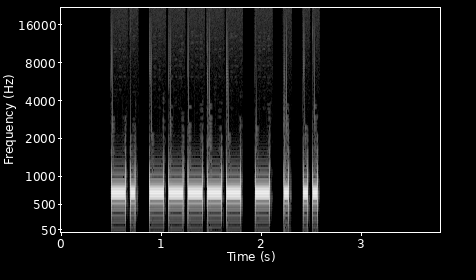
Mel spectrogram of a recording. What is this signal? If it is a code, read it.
Morse code, heard as a keyed tone, about 25 wpm, 700 Hz. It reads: N0TEI
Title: USA Call Signs - 5 Characters - Repeated 3x - 25wpm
